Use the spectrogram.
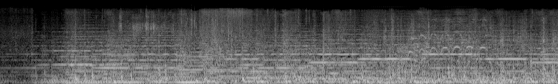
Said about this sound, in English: The Mustangs streak across the countryside as Tyler and Jesse ride behind them. Jordan chases after them.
